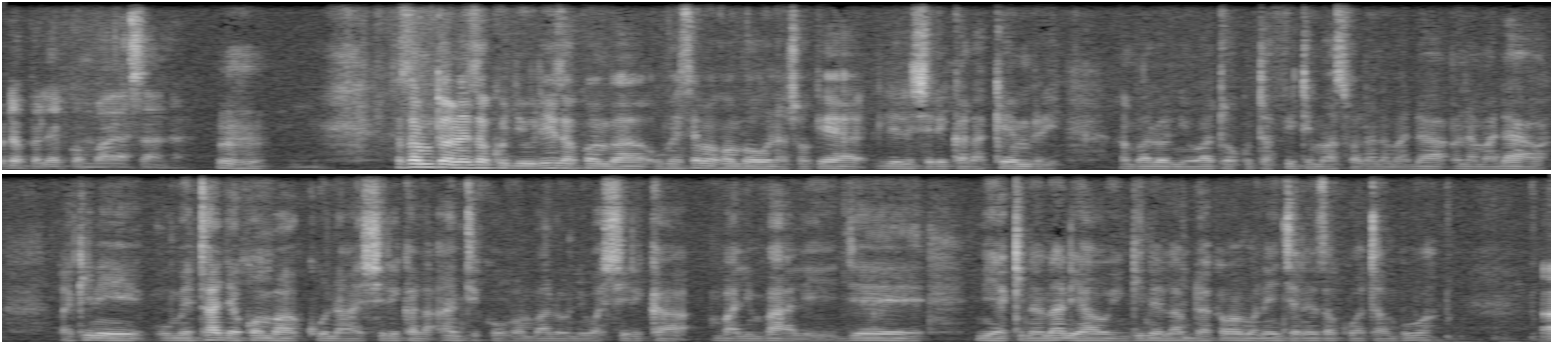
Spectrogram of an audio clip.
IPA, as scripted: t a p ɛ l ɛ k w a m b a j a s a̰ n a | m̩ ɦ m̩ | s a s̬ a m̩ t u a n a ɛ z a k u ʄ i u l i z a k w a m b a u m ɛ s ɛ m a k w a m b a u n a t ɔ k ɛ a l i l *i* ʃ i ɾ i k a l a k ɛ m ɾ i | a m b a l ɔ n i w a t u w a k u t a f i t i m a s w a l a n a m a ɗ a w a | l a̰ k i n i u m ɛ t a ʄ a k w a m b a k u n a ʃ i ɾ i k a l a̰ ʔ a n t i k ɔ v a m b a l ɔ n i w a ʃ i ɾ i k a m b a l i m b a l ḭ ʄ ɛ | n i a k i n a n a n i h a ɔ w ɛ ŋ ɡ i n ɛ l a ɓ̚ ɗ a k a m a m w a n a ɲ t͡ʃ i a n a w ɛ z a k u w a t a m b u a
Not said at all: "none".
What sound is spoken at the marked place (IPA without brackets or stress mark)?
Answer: ɛ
